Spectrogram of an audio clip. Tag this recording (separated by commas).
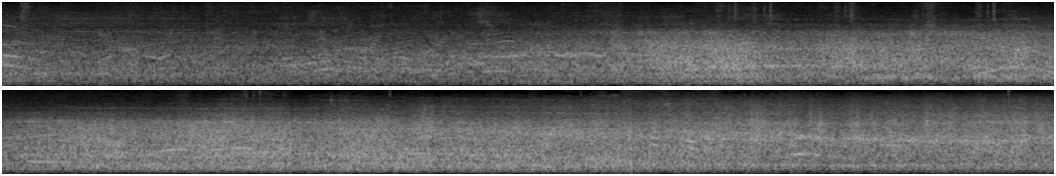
airplane flyby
